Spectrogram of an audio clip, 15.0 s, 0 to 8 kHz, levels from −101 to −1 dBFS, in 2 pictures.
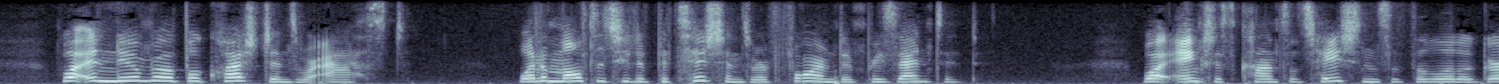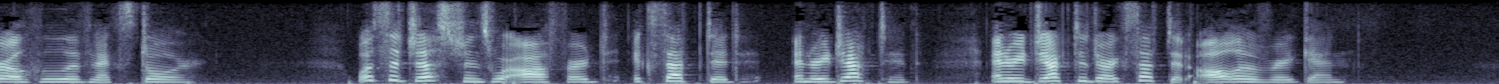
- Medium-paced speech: Yes, average, 155 wpm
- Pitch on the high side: Yes, very high, 265 Hz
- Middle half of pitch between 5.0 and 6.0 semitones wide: No, average, 4.3 semitones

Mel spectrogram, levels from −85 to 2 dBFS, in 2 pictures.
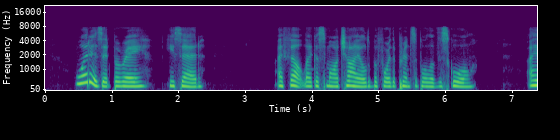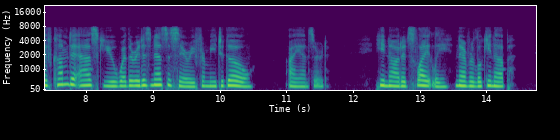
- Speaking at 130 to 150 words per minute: No, average, 165 wpm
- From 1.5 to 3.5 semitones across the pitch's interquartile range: Yes, average, 2.8 semitones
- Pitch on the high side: Yes, high, 205 Hz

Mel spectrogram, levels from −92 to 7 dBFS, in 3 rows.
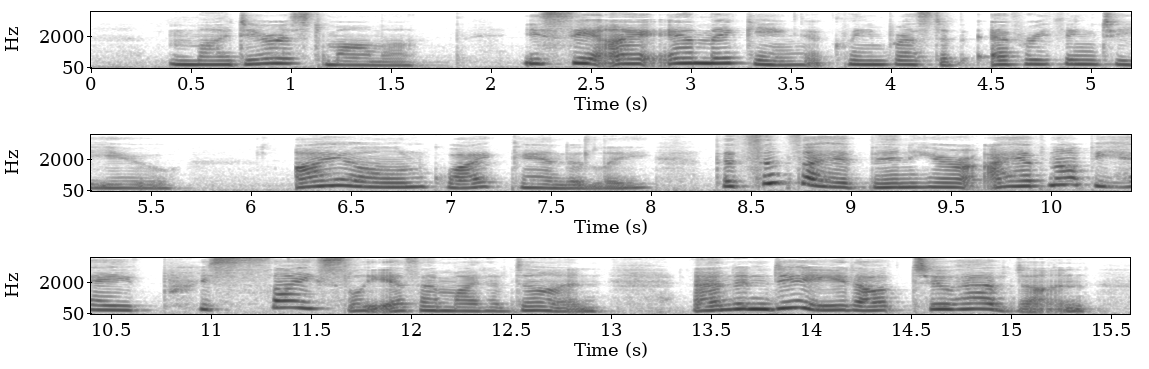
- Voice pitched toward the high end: Yes, high, 225 Hz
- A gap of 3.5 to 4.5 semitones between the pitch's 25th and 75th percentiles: No, average, 4.9 semitones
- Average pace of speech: Yes, average, 160 wpm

